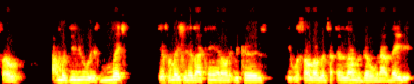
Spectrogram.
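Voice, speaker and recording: A man, speaking low and easy as he tells stories in a casual podcast interview. His talk is loose, full of slang and fillers. The audio is dull and lo-fi. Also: little pitch movement, normal speed. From Columbus, Georgia. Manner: laid-back storytelling with slang and fillers. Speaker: guest artist.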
